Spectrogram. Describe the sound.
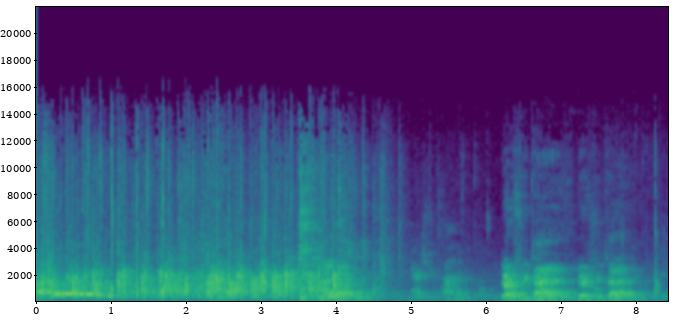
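A crowd claps loudly in a dense, steady patter for about four seconds, then the applause thins out and fades as a voice begins speaking.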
